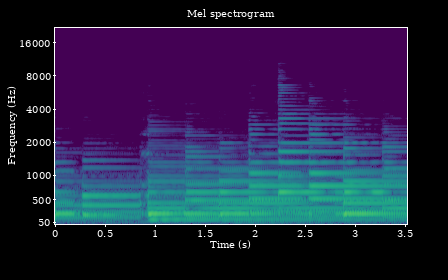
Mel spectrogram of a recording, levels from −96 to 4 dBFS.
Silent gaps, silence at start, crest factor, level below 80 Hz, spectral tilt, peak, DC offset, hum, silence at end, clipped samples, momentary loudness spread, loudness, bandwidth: none; 0 s; 14 dB; -58 dBFS; -9.5 dB/octave; -16 dBFS; under 0.1%; none; 0 s; under 0.1%; 6 LU; -32 LUFS; 7 kHz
